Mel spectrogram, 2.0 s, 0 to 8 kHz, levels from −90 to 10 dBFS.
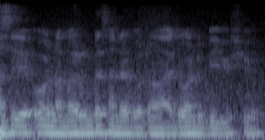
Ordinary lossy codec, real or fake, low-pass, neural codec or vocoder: none; real; 7.2 kHz; none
